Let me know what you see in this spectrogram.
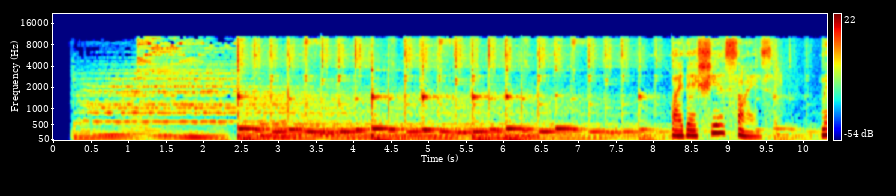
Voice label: narrative documentary reel

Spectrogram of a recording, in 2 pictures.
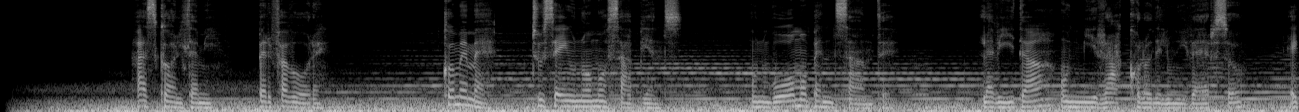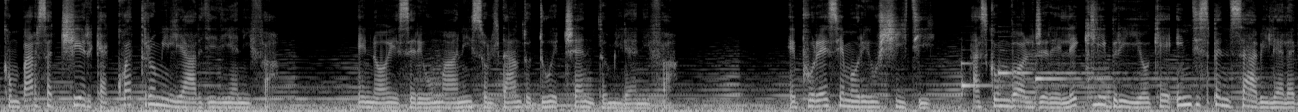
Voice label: Documentary Italian

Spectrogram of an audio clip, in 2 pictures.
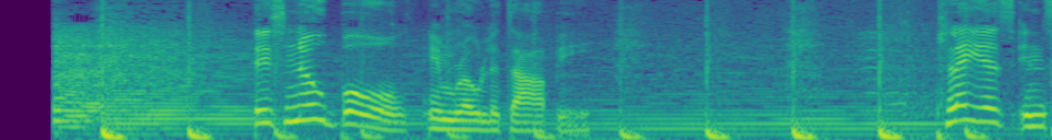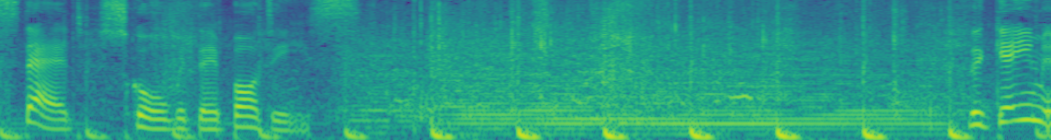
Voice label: Documentary; HELL ON WHEELS

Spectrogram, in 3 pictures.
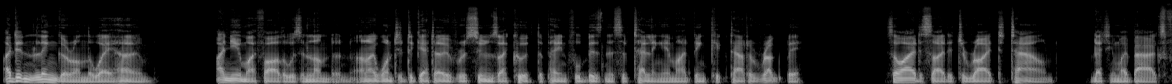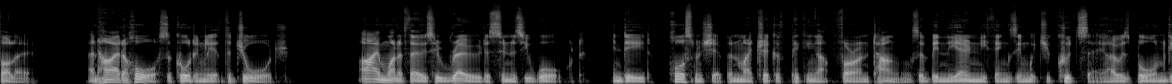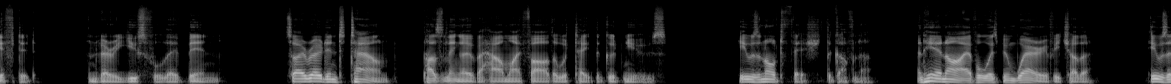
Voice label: Bookread

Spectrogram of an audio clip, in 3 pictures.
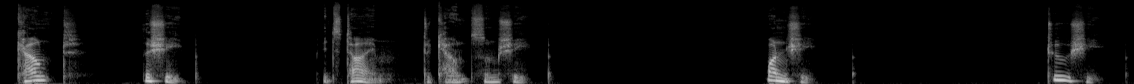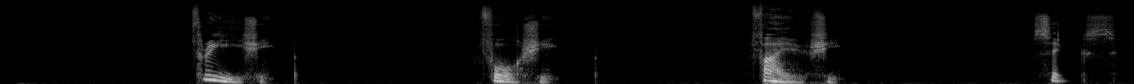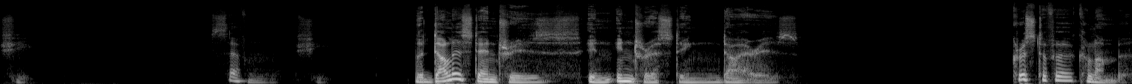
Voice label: Bookread

